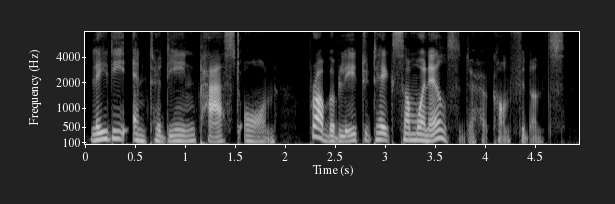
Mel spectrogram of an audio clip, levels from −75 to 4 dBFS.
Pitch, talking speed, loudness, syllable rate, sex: 155 Hz, 160 wpm, -21 LUFS, 5.7 syllables/s, female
